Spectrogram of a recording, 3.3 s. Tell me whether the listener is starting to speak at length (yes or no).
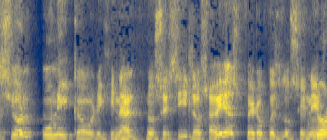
yes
